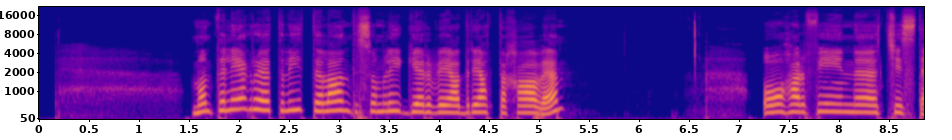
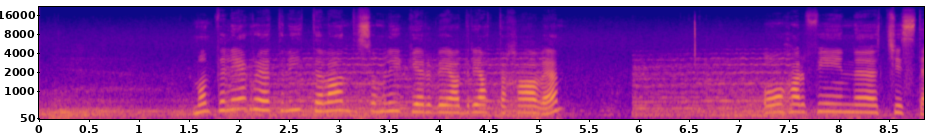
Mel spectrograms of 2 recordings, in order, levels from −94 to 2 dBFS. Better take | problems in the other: first | background sound (Thunder / Rain + Musical instrument); 9 dB below the speech

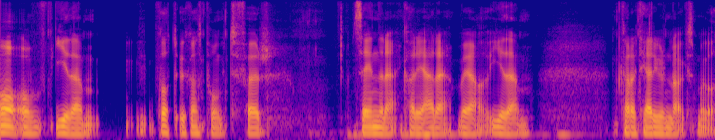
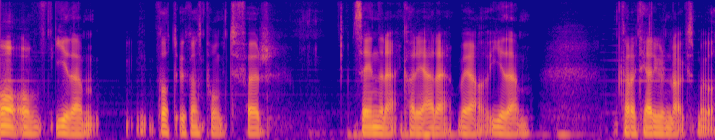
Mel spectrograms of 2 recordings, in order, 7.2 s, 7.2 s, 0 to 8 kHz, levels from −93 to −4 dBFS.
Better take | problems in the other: first | noise reduction (neural separator model SepFormer DNS4)

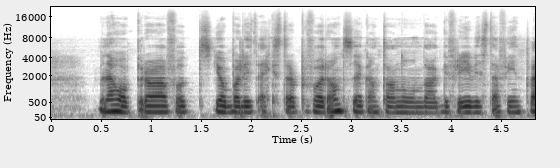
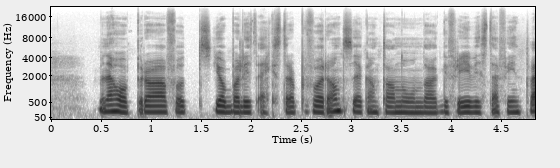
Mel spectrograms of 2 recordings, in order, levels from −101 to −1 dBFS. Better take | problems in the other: second | room echo; dies away in 0.2 s

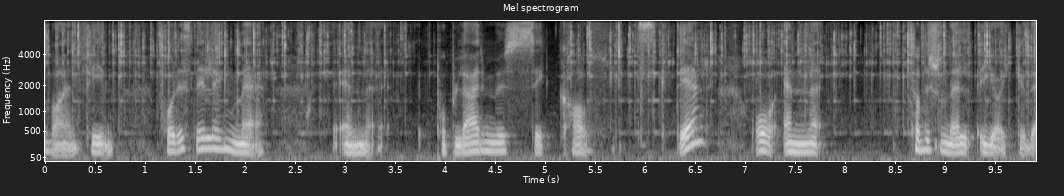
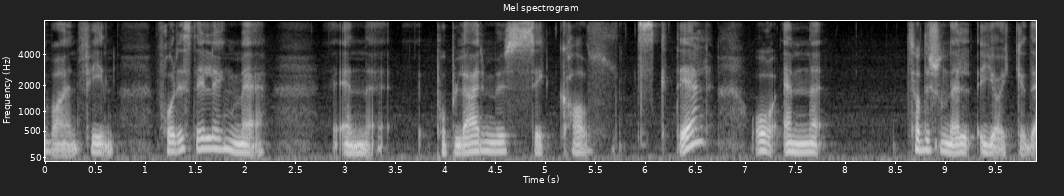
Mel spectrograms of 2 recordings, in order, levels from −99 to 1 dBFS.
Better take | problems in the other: second | background sound (Liquid); 11 dB below the speech

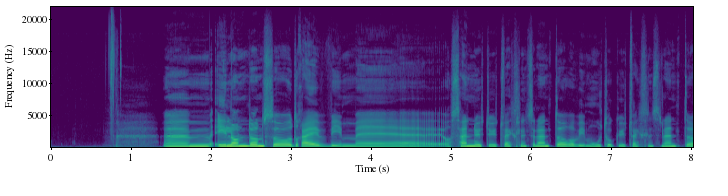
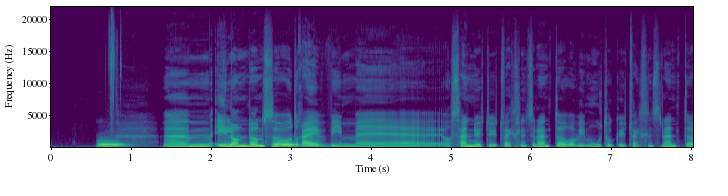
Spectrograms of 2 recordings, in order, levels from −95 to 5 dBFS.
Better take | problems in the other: first | background sound (Wind instrument, woodwind instrument); 1 dB above the speech

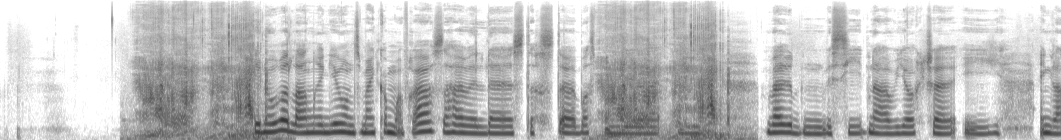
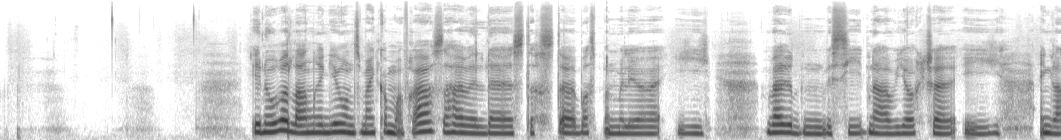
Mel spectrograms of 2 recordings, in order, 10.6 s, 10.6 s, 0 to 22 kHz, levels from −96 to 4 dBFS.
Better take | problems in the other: second | background sound (Zipper (clothing)); 2 dB below the speech

